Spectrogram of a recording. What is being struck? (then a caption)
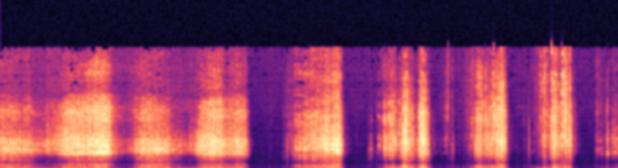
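Smooth synthetic printed fabric. Long nails scratch across a smooth synthetic fabric with a planet print, laid flat. Rough, raspy scraping strokes carry a bright hiss over a low rumbling texture, coming in repeated bursts separated by short, near-silent pauses.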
